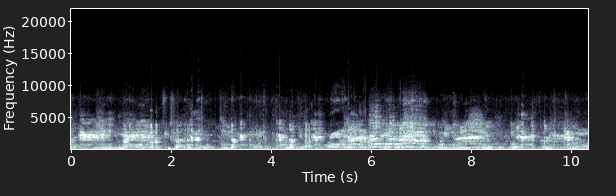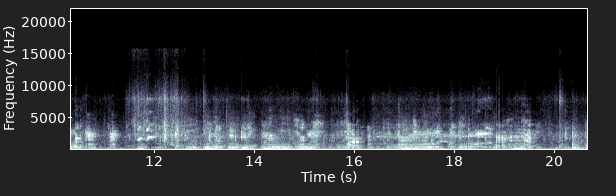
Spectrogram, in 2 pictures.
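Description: A pen of young white pigs squealing and grunting continuously, many voices overlapping in a loud, shrill din.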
